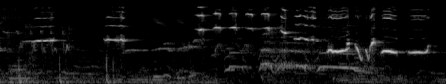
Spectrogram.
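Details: White-rumped shama fighter song, used to stir other shamas into full song: a couple of short whistles, then a quick run of varied high twittering notes and warbles, each note distinct.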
